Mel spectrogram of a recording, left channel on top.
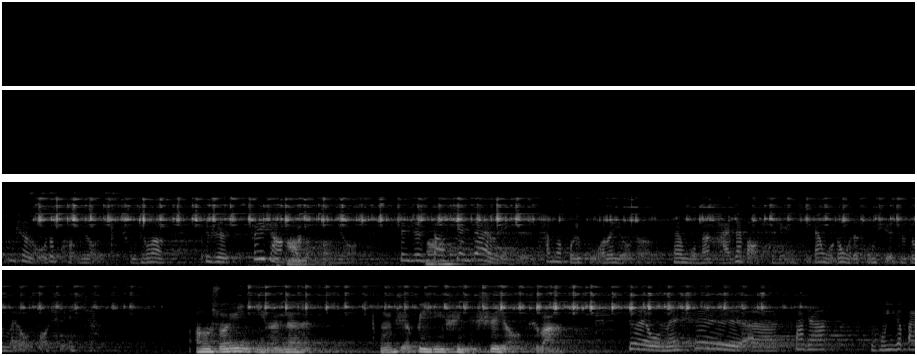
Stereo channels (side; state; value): left; silent; digital silence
